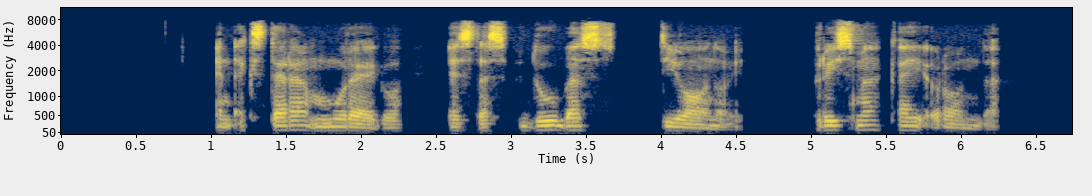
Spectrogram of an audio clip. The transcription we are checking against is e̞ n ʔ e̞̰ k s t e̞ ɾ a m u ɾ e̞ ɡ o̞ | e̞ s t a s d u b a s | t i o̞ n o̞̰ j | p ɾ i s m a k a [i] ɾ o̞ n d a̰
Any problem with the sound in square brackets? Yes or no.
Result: yes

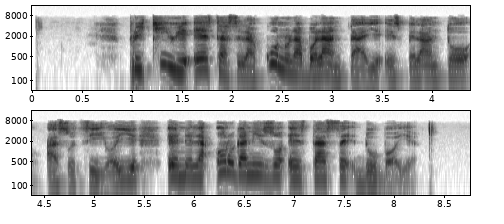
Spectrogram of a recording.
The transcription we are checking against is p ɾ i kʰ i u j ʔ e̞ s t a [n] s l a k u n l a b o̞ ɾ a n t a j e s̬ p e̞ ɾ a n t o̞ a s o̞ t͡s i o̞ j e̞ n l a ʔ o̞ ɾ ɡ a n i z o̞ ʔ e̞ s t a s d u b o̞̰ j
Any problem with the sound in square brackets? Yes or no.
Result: yes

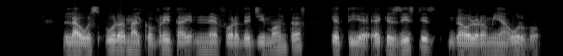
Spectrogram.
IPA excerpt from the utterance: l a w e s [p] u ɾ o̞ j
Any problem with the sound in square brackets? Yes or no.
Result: no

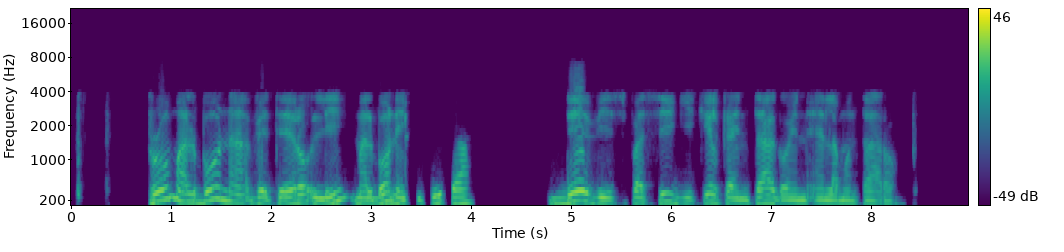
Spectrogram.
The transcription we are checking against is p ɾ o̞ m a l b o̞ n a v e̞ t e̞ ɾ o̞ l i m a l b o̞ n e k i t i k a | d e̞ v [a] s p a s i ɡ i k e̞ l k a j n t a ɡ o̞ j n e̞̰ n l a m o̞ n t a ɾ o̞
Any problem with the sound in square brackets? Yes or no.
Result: yes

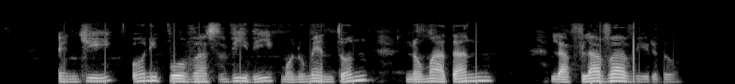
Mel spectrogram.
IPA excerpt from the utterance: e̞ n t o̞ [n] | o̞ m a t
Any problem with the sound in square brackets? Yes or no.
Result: yes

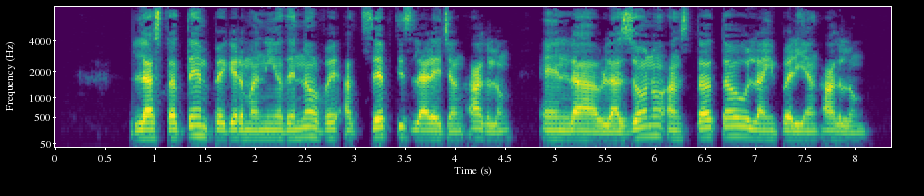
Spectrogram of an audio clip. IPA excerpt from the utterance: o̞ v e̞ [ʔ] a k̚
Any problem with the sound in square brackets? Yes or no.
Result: no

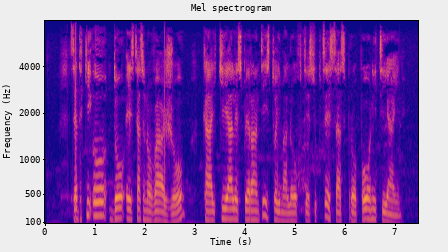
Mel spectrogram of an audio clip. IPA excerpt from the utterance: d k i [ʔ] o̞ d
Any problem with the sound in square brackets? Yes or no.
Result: no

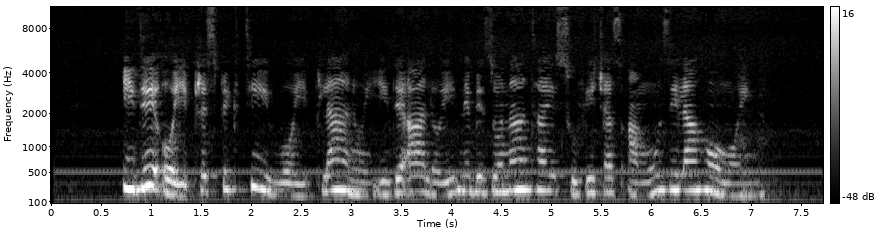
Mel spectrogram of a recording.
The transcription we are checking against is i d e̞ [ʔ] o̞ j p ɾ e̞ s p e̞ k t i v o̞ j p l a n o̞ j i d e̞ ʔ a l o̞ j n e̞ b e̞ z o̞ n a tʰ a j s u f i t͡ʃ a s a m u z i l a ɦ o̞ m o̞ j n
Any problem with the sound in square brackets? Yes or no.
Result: no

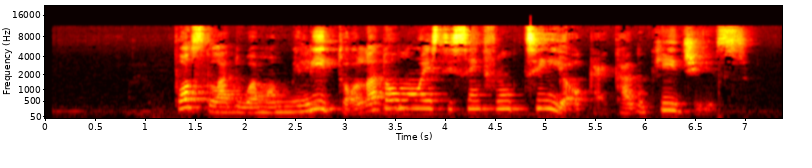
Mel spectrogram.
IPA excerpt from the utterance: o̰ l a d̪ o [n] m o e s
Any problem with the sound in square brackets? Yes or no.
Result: yes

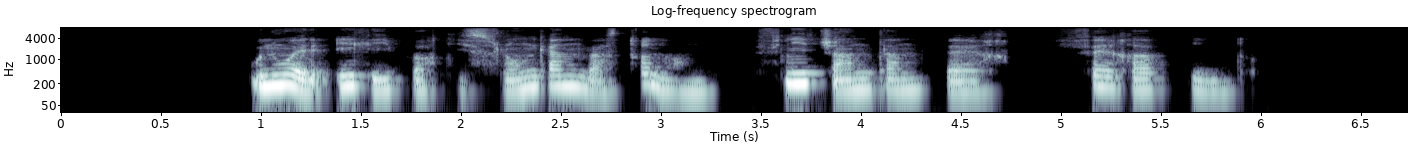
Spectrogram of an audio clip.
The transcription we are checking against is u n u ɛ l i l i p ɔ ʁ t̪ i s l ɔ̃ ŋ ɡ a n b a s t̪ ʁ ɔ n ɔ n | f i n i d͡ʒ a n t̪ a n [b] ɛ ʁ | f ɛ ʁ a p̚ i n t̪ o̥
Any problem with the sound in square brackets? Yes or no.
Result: yes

